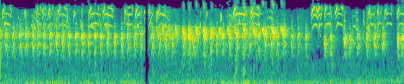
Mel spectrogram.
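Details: Sooty-headed bulbul lure sound for catching small birds: a continuous, crowded mass of high chirps and short whistled slurs, briefly thinning mid-way before the busy chatter resumes.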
